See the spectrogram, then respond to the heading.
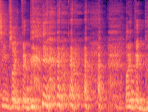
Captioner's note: laughs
